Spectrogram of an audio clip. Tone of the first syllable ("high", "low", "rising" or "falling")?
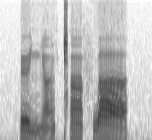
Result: falling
